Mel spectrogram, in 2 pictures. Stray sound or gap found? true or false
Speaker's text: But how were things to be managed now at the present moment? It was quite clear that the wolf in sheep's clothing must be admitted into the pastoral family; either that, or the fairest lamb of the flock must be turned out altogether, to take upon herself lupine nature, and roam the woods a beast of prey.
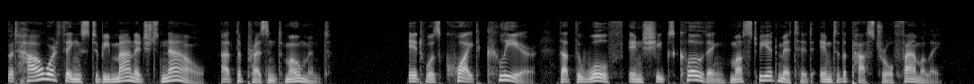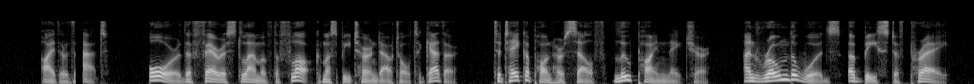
true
